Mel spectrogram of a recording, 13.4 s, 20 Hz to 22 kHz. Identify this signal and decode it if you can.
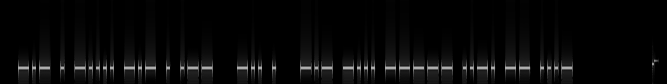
Morse code, heard as a keyed tone, about 17 wpm, 700 Hz. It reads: KE6KEW DE KB0FMV
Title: USA Callsign DE Callsign 17wpm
